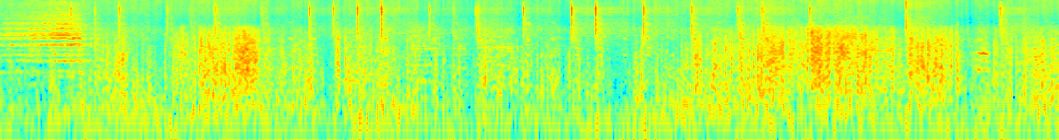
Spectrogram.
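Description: Wind buffeting the microphone, with music playing over it.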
